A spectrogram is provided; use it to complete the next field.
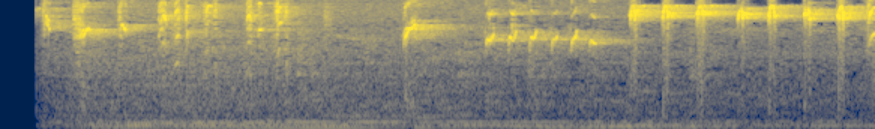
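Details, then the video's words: Kolibri ninja sunbird singing vigorously in a lure recording: sharp high chirps and short whistled notes. A run of bright, steady, high whistles follows after three seconds, with a faint low hum underneath. "pikat suara burung kolibri ninja gacor"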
